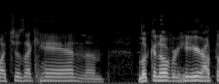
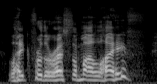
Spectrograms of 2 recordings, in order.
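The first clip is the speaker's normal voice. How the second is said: ordinary talk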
